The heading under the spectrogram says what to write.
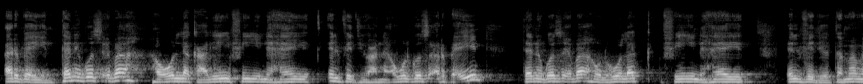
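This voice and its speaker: A man with an Egyptian Arabic accent hosting a step-by-step phone tutorial, giving brisk instructions and constantly checking in with the viewer. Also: medium pitch, mellow, big-room sound. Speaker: tech tutorial host.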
